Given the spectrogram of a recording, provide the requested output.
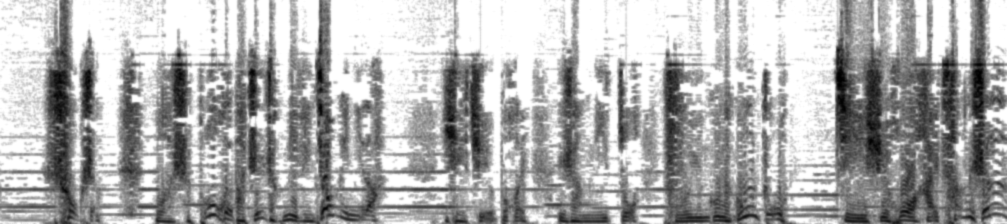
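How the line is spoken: Through gritted teeth. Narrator (Chinese): 庄尚剑咬牙

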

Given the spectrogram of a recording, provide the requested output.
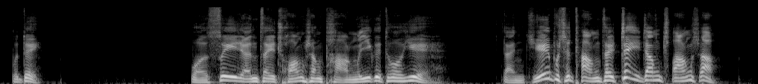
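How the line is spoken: Firm loud voice. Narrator (Chinese): 少女大声地说

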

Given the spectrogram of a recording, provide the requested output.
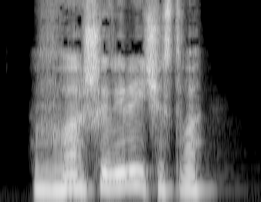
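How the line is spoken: Breathless exclamation. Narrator (Russian): выдохнул один из стражей

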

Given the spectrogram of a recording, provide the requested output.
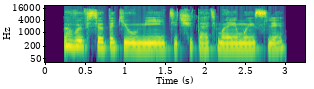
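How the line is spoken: Laughing. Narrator (Russian): рассмеялась я

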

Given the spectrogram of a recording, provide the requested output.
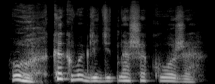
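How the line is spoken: Sigh. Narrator (Russian): вздохнул он

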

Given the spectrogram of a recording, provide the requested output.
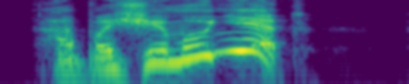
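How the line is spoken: Exclaiming. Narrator (Russian): воскликнул начальник сыскной

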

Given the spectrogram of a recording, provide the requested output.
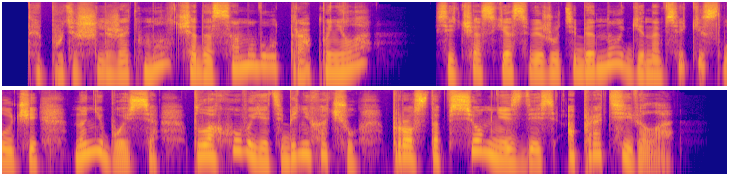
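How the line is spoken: Cut off, muffled. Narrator (Russian): Договорить … не успела … глуша слова

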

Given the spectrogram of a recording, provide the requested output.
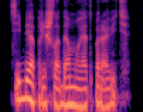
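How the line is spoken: Quiet reply. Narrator (Russian): тихо ответила тетя Шура

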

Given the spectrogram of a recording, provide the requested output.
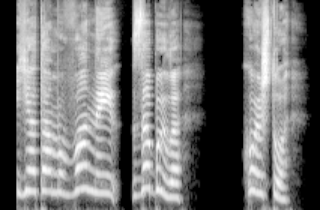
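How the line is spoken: Frightened hoarse wheeze. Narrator (Russian): просипела испуганно

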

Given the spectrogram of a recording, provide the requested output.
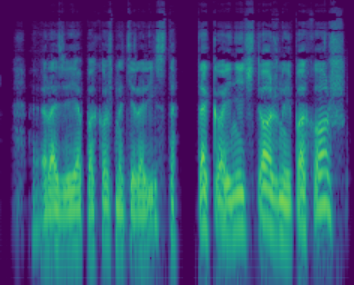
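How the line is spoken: Nasty giggling question. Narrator (Russian): спросил он, хихикнув скверненько

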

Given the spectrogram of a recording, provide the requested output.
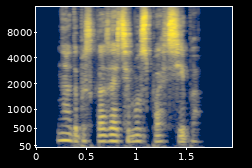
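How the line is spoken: Muttered. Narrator (Russian): пробормотала я

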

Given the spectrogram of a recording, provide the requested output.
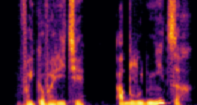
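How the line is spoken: Whisper. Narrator (Russian): прошептала она

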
